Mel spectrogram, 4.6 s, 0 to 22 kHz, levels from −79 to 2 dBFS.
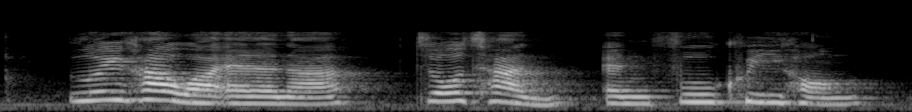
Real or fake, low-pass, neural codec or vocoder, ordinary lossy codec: real; none; none; none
